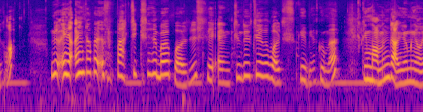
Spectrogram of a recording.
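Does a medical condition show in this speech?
Yes: cerebral palsy.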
